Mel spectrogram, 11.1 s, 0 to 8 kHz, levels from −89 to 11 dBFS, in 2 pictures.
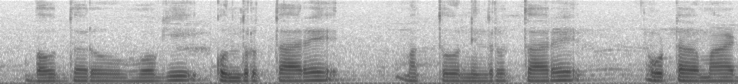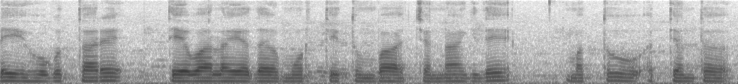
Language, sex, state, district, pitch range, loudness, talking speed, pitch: Kannada, male, Karnataka, Bijapur, 115-135 Hz, -22 LUFS, 80 wpm, 125 Hz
